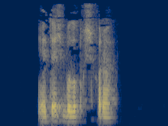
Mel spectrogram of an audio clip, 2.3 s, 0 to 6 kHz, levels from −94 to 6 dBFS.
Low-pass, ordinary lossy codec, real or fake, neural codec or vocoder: 5.4 kHz; MP3, 24 kbps; real; none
